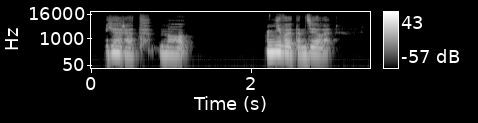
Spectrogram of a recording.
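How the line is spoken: Strangled whisper. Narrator (Russian): прошептал сдавленно

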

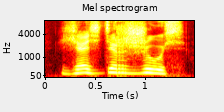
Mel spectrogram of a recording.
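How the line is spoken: Growling. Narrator (Russian): прорычал магистр

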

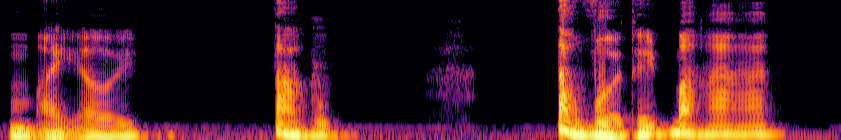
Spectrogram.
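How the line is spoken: Trembling, forced calm. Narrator (Vietnamese): Lâm cố gắng bình tĩnh, run run

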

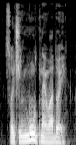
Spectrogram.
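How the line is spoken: Snort. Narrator (Russian): хмыкнул

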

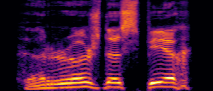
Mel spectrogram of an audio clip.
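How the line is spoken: Bear exclaiming. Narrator (Russian): воскликнул медведь

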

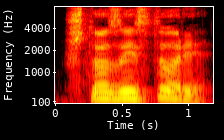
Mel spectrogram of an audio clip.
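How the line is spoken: Loud question. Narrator (Russian): громко спросил маркетинг

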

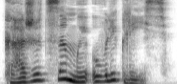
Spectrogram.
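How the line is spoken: Husky whisper. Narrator (Russian): хрипловато произнес Фауст … такой его хриплый шепот

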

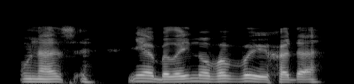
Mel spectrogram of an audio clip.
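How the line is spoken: Barely audible rustle. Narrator (Russian): едва слышно прошелестел мэтр Альви

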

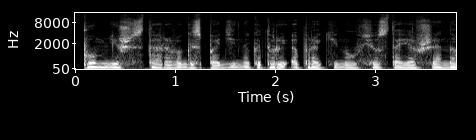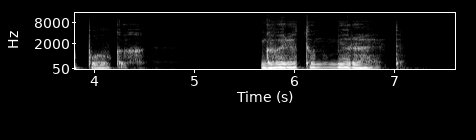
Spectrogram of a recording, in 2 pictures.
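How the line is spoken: Quiet. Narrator (Russian): кто-то негромко сказал

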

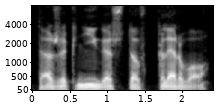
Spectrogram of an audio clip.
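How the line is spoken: Quiet. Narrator (Russian): тихо сказал

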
